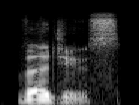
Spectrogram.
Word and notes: verjuice: British English

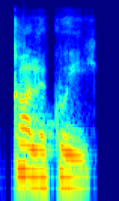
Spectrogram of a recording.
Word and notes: colloquy: Indian

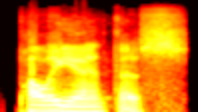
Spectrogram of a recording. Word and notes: polyanthus: American English

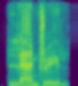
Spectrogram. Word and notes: landrail: Indian

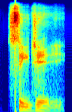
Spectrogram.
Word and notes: cg: British English

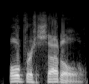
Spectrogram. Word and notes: oversubtle: American English

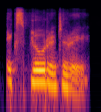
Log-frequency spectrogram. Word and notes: exploratory: Indian

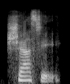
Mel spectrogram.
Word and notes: chassis: Indian

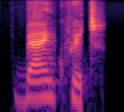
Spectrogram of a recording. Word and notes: banquet: Indian

